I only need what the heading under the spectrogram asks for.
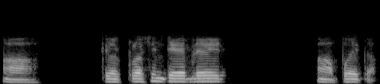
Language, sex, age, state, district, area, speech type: Goan Konkani, male, 45-60, Goa, Bardez, rural, conversation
